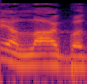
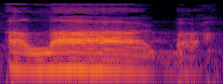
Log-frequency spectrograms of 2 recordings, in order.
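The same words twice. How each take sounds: First: The word is said in a plain, casual tone. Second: The word is said in a reverent, respectful tone. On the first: The elder is addressed without respect. The speaker calls it wrong. "You didn't say alagba" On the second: The elder is addressed with respect. The speaker calls it right. "There was reverence in your tone"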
